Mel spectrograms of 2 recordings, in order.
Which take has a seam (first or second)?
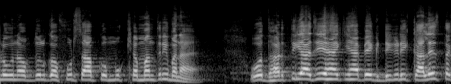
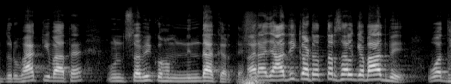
second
